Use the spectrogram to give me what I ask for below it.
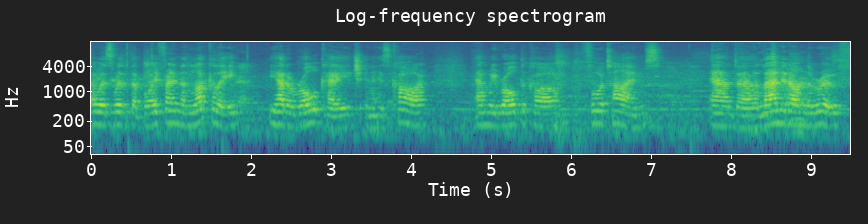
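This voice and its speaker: A very deep, low female voice over music in the background, with audible room echo. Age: 60s. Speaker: patient. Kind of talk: casual chat.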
